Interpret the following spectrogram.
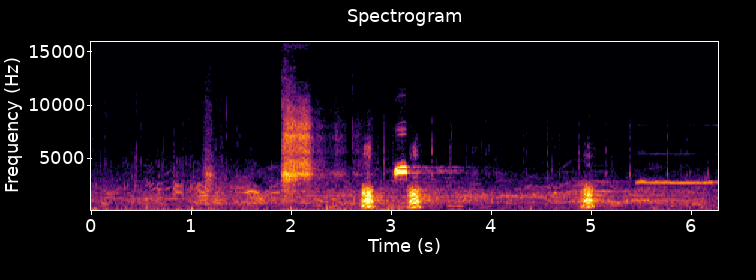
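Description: A dog barking three times: two quick barks about three seconds in and a third about two seconds later.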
